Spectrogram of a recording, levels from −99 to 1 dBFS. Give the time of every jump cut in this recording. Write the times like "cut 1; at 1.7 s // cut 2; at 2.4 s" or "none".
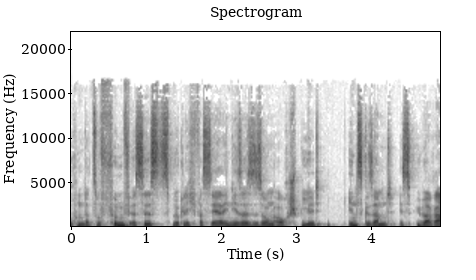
none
